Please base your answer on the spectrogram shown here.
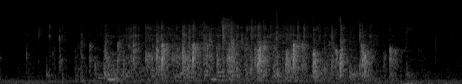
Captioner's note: applause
